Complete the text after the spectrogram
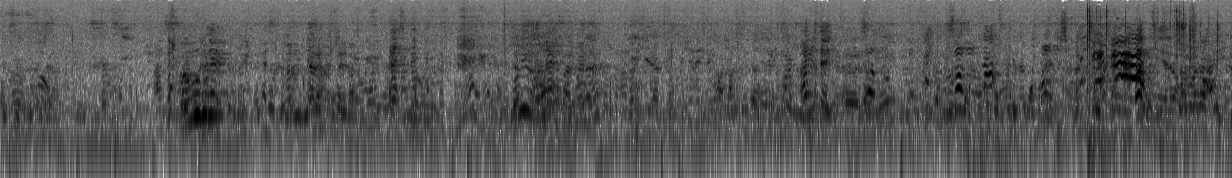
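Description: A woman calls out commands loudly outdoors.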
